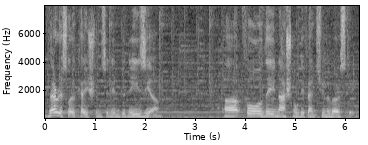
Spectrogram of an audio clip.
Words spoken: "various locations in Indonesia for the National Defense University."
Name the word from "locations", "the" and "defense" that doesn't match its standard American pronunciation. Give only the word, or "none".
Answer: none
